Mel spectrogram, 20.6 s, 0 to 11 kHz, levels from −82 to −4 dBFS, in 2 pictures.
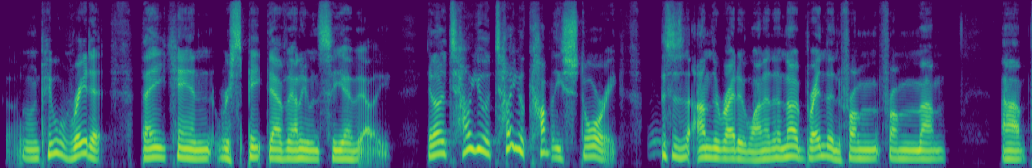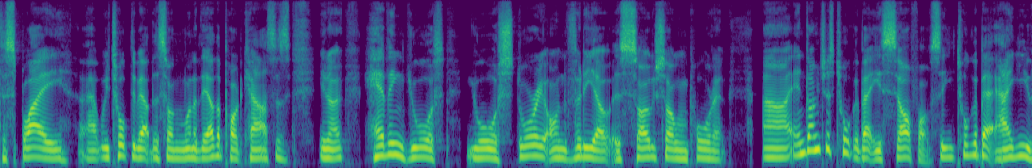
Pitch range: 130-150 Hz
